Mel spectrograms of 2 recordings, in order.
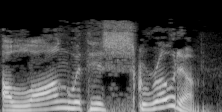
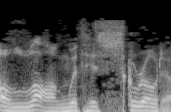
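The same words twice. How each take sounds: First: It is said in a plain, neutral tone. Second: It is said in a darker, more ominous tone.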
